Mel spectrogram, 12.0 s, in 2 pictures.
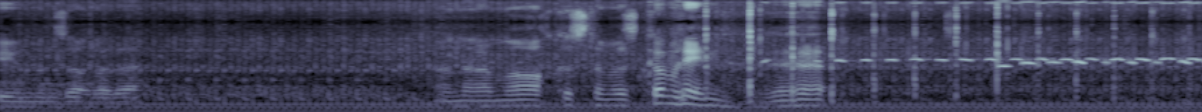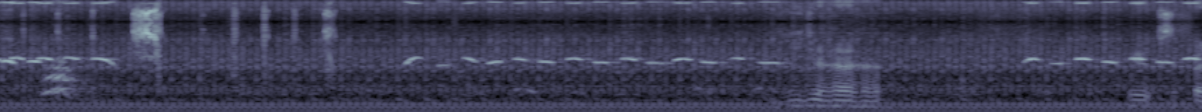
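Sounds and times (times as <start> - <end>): car engine idling: 0.0 - 12.0
rapid high chirps: 3.7 - 10.0, 11.0 - 12.0.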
